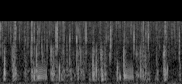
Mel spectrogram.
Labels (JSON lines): {"label": "biophony, stridulation", "recorder": "SoundTrap 600 or HydroMoth"}
{"label": "biophony, sea urchins (Echinidae)", "recorder": "SoundTrap 600 or HydroMoth"}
